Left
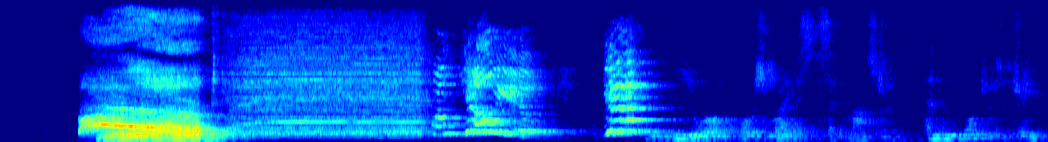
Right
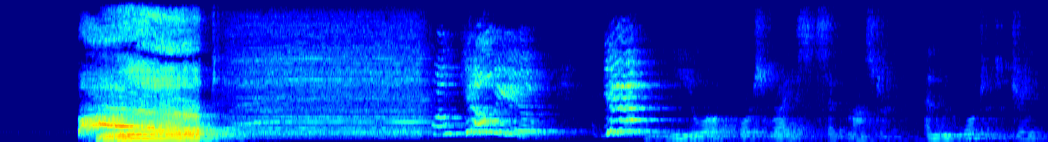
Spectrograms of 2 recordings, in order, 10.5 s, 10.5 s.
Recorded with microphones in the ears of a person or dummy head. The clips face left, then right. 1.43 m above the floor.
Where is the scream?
60° right (ahead or behind), 0.6 m; by 2.0 s 10° right (ahead or behind), 0.8 m.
